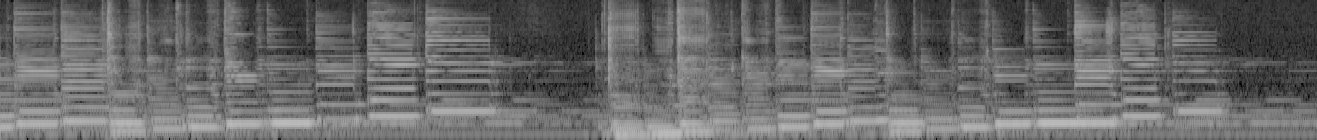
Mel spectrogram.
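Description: Guitar plays the first bar of an arpeggio exercise over jazz chords, clean single notes picked in a flowing ascending and descending pattern, close and moderately quiet, alone.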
